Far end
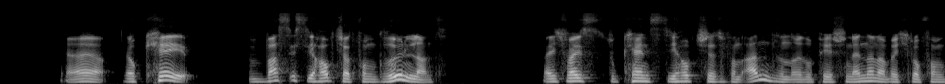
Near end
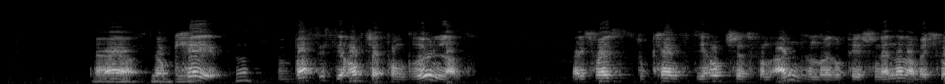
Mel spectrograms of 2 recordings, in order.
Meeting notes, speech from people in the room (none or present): present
